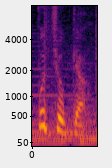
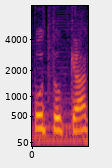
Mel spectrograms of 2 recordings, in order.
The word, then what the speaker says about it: Pottoka: très talentueux du restaurant Pooka attention ne pas prononcer potoka comme ça s'écrit parce qu'ici on est au cœur du Pays Basque donc ça rigole pas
